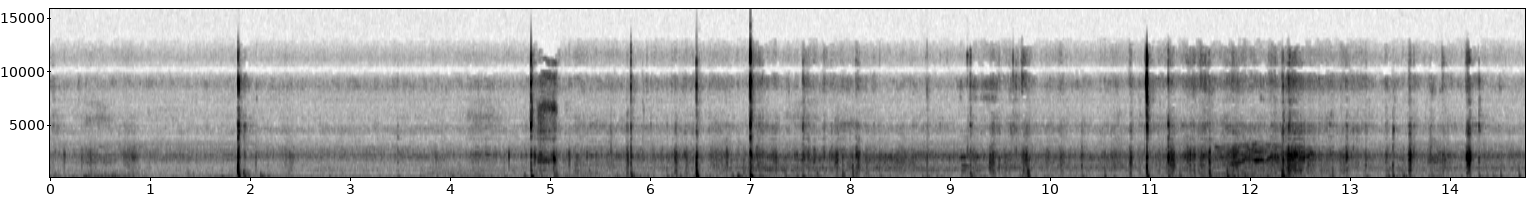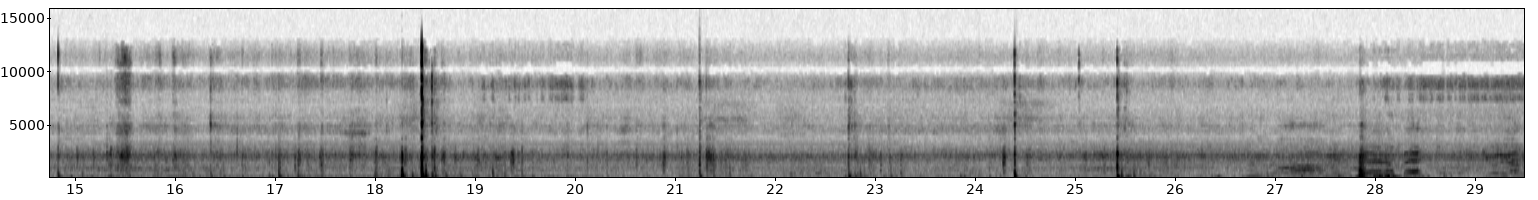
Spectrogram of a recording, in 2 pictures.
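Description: A football kicked again and again on an artificial-turf pitch: sharp thuds every few seconds, the loudest about eighteen seconds in, with distant shouts from the players.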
